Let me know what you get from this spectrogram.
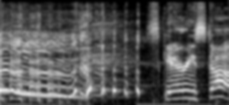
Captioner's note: laughs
